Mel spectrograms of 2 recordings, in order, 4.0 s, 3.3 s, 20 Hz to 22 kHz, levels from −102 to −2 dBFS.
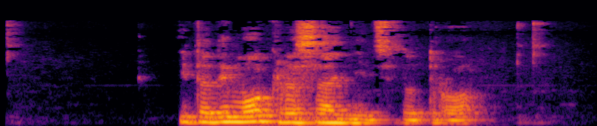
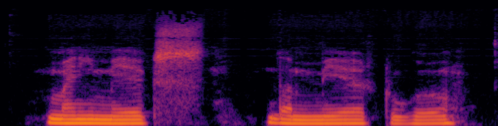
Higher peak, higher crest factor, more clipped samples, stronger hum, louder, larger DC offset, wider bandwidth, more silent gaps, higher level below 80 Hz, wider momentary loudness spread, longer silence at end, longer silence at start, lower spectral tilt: first, -8 dBFS vs -24 dBFS; about the same, 16 dB vs 12 dB; neither; neither; first, -22 LUFS vs -36 LUFS; neither; about the same, 11.5 kHz vs 10.5 kHz; neither; first, -58 dBFS vs -70 dBFS; first, 13 LU vs 10 LU; about the same, 0.4 s vs 0.3 s; second, 0.05 s vs 0.3 s; second, -5 dB/octave vs -7 dB/octave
